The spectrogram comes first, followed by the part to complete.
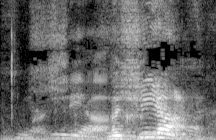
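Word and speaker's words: מָשִׁיחַ: If you have a word and it ends in a het, and under the het is a patak. It's pronounced a certain way.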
